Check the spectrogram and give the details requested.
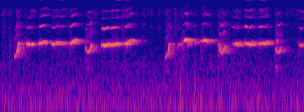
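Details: Cockatiel whistling loudly with sustained, pure tones that start with a sharp upward slide, hold steady, then break into a lower note. Phrases repeat after short pauses.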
